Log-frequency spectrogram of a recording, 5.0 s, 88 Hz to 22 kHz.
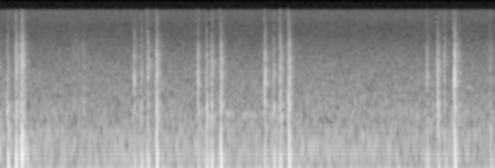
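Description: A long, thin, flat printed cardboard packaging card with a hang hole is held flat and tapped with long red-painted fingernails in fast, typing-like strokes. About 18 quiet, dry clicks come in short bursts separated by pauses. Each click is bright and crisp and dies away almost instantly.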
